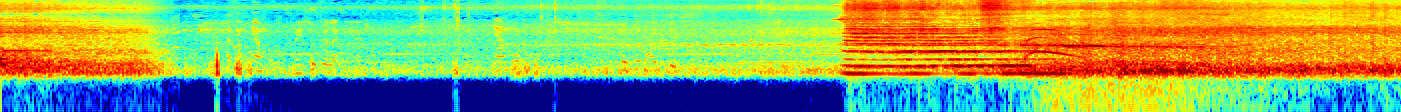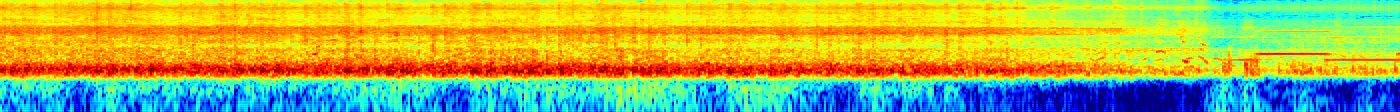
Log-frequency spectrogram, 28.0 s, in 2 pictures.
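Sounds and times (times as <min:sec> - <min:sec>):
locomotive horn: 0:00.0 - 0:00.6, 0:08.2 - 0:12.2
train wheels rumbling on rail: 0:00.0 - 0:01.8, 0:04.1 - 0:28.0.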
